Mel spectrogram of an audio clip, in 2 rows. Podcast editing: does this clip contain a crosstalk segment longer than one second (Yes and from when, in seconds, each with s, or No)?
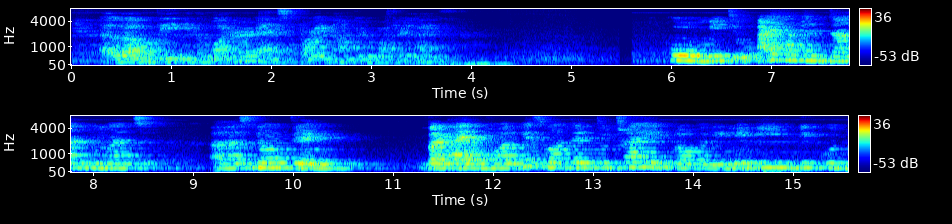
No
